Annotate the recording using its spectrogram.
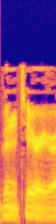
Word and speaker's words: Vinatieri: And Vinatieri, right? – Vinatieri, however, how do you say it? – Vinatieri. – Vinatieri? – That's it. That's how I say it.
